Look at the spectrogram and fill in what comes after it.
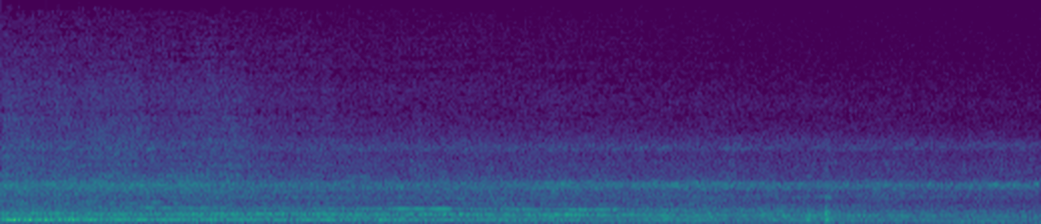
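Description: Electric multiple-unit train running by on the line, its steady motor whine of several held tones sinking slightly in pitch as it fades away. A single sharp clack from the wheels about six seconds in.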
